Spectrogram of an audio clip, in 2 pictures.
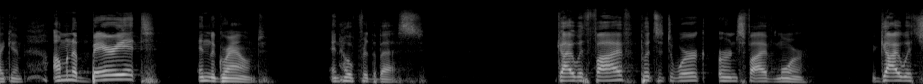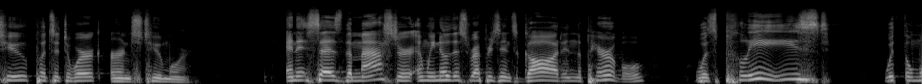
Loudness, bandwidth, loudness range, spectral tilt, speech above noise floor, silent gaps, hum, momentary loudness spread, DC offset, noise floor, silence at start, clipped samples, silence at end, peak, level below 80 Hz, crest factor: -28 LUFS; 15.5 kHz; 5 LU; -4 dB/octave; 50 dB; none; none; 12 LU; under 0.1%; -78 dBFS; 0 s; under 0.1%; 0 s; -12 dBFS; -62 dBFS; 18 dB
